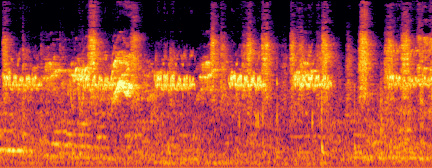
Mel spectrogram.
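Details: Hungry budgerigar chicks begging to be fed, a sound played morning and evening so budgies mate and lay eggs. Short, scratchy high bursts repeat roughly every half second, separated by quiet dips.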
